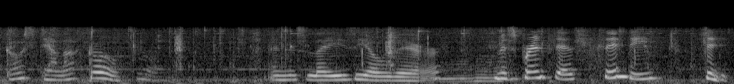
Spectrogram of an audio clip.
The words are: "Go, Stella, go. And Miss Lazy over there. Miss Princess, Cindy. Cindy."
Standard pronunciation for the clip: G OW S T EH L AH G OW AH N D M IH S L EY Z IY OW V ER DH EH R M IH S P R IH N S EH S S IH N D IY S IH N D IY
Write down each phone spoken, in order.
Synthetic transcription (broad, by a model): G OW S T EH L AH G OW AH N M IH S L EY Z IY OW UH DH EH R M IH S P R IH N S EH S S IH N D IY S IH N D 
